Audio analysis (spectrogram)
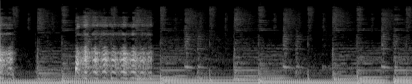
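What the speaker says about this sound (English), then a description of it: "Sheep, sheep." Sheep bleating over a bouncy children's tune about farm animals, several wavering, strained calls in quick succession, loud and close over the steady music.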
